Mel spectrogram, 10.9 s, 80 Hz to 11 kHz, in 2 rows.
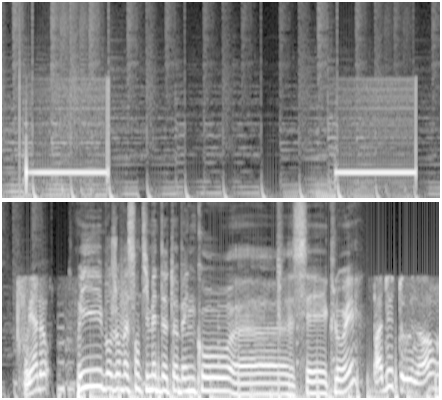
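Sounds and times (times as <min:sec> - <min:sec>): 
ringback tone on a telephone line as a call is placed: 0:00.3 - 0:01.4, 0:04.2 - 0:05.2
speech: 0:05.8 - 0:10.9.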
